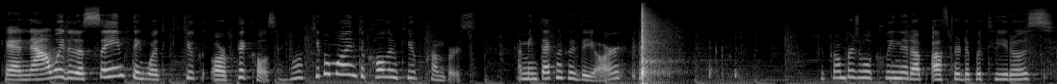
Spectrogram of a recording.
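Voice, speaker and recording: Ukrainian-accented woman with a high voice. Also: expressive, brisk, soft background music. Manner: chatty, laughs at own slips. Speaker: cooking show host. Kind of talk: casual cooking demonstration.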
